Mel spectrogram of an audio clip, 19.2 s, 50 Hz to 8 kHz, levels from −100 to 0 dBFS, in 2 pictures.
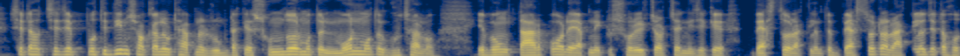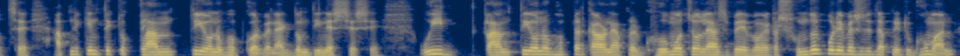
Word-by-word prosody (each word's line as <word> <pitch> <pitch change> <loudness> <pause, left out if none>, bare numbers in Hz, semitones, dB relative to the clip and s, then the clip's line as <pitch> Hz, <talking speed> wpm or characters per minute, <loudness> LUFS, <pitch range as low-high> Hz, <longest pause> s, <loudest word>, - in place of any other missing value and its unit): সেটা 160 0 +1
হচ্ছে 150 +2 -6
যে 155 - +5 0.2
প্রতিদিন 175 +5 +1
সকালে 145 0 +3
উঠে 145 +1 -7
আপনার 130 -1 -3
রুমটাকে 120 +2 -1 0.2
সুন্দর 150 +3 +5
মতন, 140 -2 +1 0.2
মন 155 +5 +5
মতো 155 -1 0
গুছানো 115 -5 -2 0.5
এবং 135 +2 +1 0.2
তারপরে 130 +1 +4
আপনি 125 0 -4
একটু 130 +2 -13
শরীরচর্চায় 125 -1 0
নিজেকে 120 +3 -2 0.4
ব্যস্ত 115 - +3
রাখলেন। 105 -1 -4
তো 125 - +1
ব্যস্ততা 155 +7 +2
রাখলেও 145 +6 -1
যেটা 135 -2 0
হচ্ছে। 120 -1 -5 0.4
আপনি 165 - -6
কিন্তু 175 -2 0
একটু 180 - -4
ক্লান্তি 145 +3 +1
অনুভব 130 -1 -1
করবেন 110 -3 0
একদম 130 +3 -2
দিনের 120 +1 +1
শেষে। 105 -3 -7 0.5
ওই 185 - +5 0.5
ক্লান্তি 140 +4 +2
অনুভবটার 155 -1 -2
কারণে 135 -1 +5
আপনার 125 -2 -3
ঘুমও 140 +4 +2
চলে 145 -2 +3
আসবে 130 +1 -3
এবং 130 0 -2
একটা 140 +1 -6
সুন্দর 155 +9 +2
পরিবেশে 175 -4 +3
যদি 155 -1 -5
আপনি - - -9
একটু 125 -1 -7
ঘুমান, 160 -3 0
135 Hz, 160 wpm, -24 LUFS, 125-155 Hz, 0.5 s, যে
